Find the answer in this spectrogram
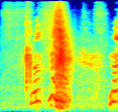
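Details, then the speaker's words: Dust-triggered sneezing fit in an attic: one loud, forceful sneeze after a sharp intake, then a second sneeze starting; messy fit continuing, last tissues running out. "this is so messy one more these are my last tissues so I hope this stops soon"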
